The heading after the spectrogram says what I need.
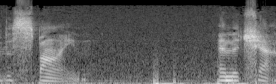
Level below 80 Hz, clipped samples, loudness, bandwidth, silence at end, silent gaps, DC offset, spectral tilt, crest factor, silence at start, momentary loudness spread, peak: -30 dBFS; 2%; -7 LUFS; over 20 kHz; 0 s; none; under 0.1%; -1 dB/octave; 12 dB; 0 s; 24 LU; 0 dBFS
